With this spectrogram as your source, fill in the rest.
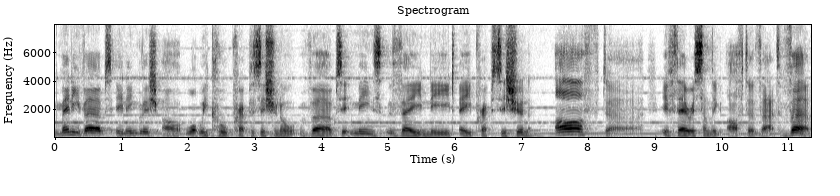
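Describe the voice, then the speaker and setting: Over music in the background, a man with a British accent speaks very slowly in a calm tone, with a medium pitch and ordinary pitch variation. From UK. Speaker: English teacher. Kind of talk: English lesson narration. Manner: calm, clear.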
